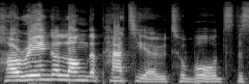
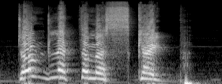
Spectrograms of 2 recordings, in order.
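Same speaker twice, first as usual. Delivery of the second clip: very high-pitched, loud yell; 10 semitones higher, 7 dB louder than usual. Voicing an unseen person whose voice echoes in the night: shouting. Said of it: "someone shouts".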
